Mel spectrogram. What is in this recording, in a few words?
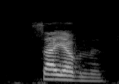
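"саявны", Komi, female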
